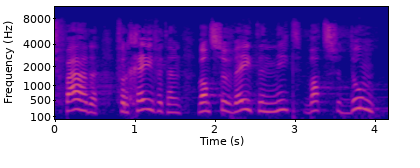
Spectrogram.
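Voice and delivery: Jesus begging the Father from the cross; loud pleading prayer. Acted. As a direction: cry it out high and loud, slowing at the end. (luid smekend gebed)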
